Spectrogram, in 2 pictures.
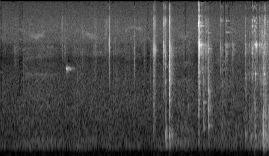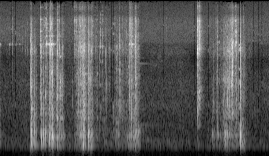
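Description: Pieces of scrap copper clinking and clattering as they are picked out and tossed into buckets and a plastic tote during sorting. The run of metallic clinks starts about three seconds in, with a busier flurry in the middle.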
